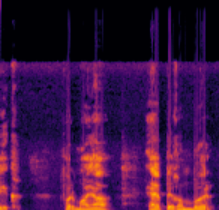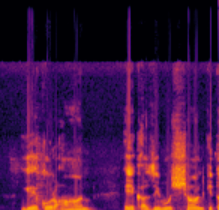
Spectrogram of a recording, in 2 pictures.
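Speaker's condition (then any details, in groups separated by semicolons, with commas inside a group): No condition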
